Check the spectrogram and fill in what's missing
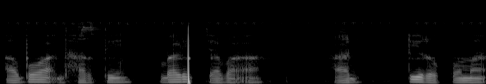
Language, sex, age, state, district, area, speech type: Santali, male, 30-45, West Bengal, Bankura, rural, spontaneous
